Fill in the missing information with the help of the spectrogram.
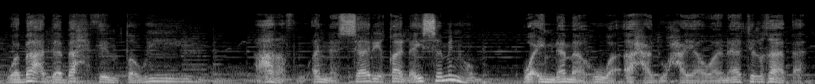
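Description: Low-voiced man narrating a children's story. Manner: measured, expressive storytelling.

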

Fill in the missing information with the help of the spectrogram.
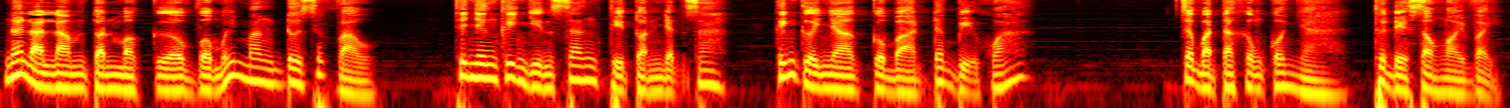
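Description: Low-voiced expressive male storyteller. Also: normal speed, dry recording, faint music behind. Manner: expressive, dramatic reading. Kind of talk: scripted narration of a ghost story.

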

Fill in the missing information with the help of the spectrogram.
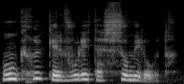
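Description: A woman with a French accent reading a classic novel aloud as narration, raising her voice for the characters' shouts. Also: expressive, moderate pace, breathy edge. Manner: acts out the characters' shouts with raised pitch and volume. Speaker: audiobook reader.

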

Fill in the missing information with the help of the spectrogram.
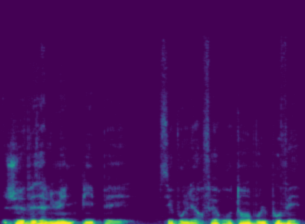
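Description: Husky-voiced, mocking, boastful male detective, read by a man for an audiobook. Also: on the low side, fast talker, warm tone, lightly acted. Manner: mocking, self-assured. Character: sarcastic, boastful middle-aged male police detective.

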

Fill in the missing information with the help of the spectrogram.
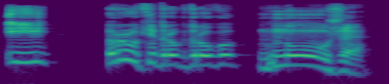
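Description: A soft-stepping officer playing peacemaker, as a male reader puts him on, quick and coaxing. His pitch rides well above the narrator's own, lively in its swings. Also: vocal fry, clean tone, no room sound, studio quality, full character voice. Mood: placating. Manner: quick, placating. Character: soothing older officer, man, peacemaking.

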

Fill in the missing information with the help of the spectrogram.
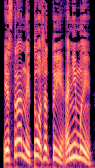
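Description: Brief: nosy, pushy little girl, high and insistent, voiced by a man; dry read. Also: big pitch swings, no echo. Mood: inquisitive. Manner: rapid-fire questions, high and insistent. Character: nosy pushy girl about eight, endlessly questioning. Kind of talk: audiobook character voice.

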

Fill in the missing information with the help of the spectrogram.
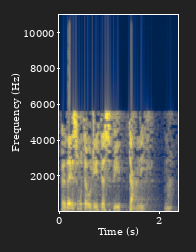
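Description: A man's voice: medium pitch, steady tone, very fast. A man with an Egyptian accent teaching a class, explaining points and posing rhetorical questions that he then answers himself. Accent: Egyptian Arabic. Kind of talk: lecture explaining a text. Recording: lo-fi recording in a reverberant hall.

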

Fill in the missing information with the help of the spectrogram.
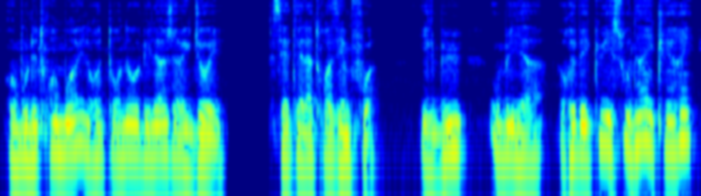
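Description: A man with a low, husky voice narrating a literary novel. His reading is measured and expressive. His tone is dark and mellow. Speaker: audiobook narrator.

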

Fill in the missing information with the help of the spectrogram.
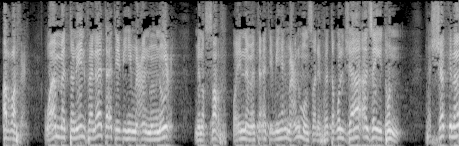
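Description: Man teaching grammar on a dull recording. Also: on the high side. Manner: reads the text raised and loud, then explains slowly with drawn-out examples; asks the class questions and answers them himself. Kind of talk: explaining a classic grammar text to students.

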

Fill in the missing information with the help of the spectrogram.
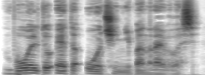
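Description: A man reads a fantasy audiobook in the first person, his voice sitting low. He tells the story in a steady, measured way. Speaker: audiobook narrator.

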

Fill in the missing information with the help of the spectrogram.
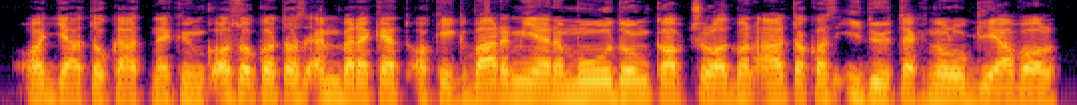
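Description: A man's voice: fairly high pitch, fairly even intonation, fairly bright tone, no room sound, lightly acted. A man voicing a stern, hostile male alien warlord in an audiobook, talking in curt commands. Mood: coldly threatening.

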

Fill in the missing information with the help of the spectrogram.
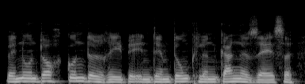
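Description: A man's voice: mid-range voice, moderate pace, warm tone, no room sound, dull audio, pitched above the performer's own voice, lightly acted. A man doing a frail, pleading little girl. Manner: eager, pleading. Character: frail sick little girl, earnest and shy.

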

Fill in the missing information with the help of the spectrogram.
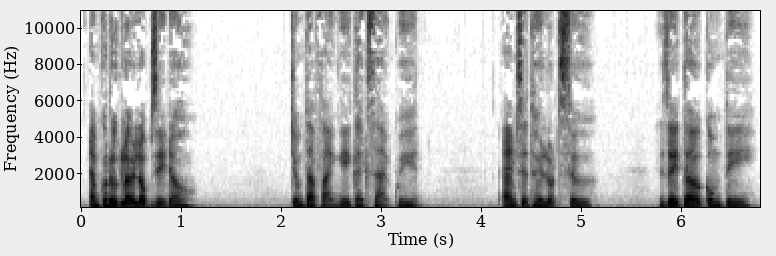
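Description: A woman reading the lines of a spiteful young woman who scolds harshly, with a slightly low voice. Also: a little mellow, natural voice. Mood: pleading. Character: spiteful scheming young woman, shrill bully.

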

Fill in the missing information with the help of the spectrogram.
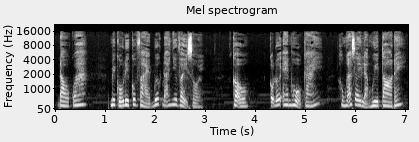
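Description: A woman voicing a feisty, sharp-tongued young wife with a sassy, teasing manner in a storybook reading. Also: medium pitch, husky, soft background music, lightly acted. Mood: whiny. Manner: sassy, teasing, quick retorts.

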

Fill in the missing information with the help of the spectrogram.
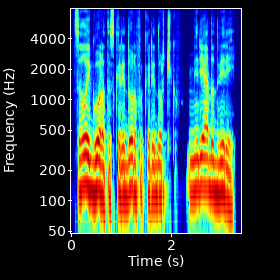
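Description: A man reading a first-person audiobook with steady, even storytelling. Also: mid-range voice, fairly quick. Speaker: audiobook narrator.

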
